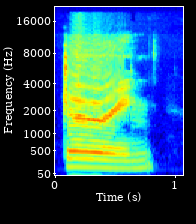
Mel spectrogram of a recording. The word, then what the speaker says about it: during: We say that you are as an ER, kind of during, not during, but during. Uh, you might hear some people saying during, but typically in the Western United States, it's during, during, and that ing on the end, we don't pronounce the G.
